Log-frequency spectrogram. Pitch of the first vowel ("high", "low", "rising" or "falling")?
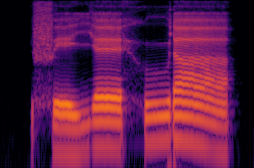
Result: low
